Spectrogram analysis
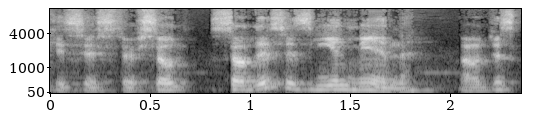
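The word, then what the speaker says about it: YInMn: It's pronounced yin min, something like that.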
